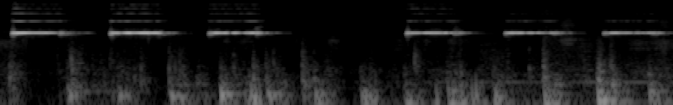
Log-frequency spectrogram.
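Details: Home fire alarm system test, detector triggered with deodorant spray, checking it is heard downstairs: loud piercing high beeps about once a second with short gaps; alarm sounding clearly, normal.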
